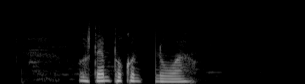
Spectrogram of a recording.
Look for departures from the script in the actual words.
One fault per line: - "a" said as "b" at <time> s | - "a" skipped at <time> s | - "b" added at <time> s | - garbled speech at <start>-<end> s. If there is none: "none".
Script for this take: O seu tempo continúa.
- "seu" skipped at 0.9 s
